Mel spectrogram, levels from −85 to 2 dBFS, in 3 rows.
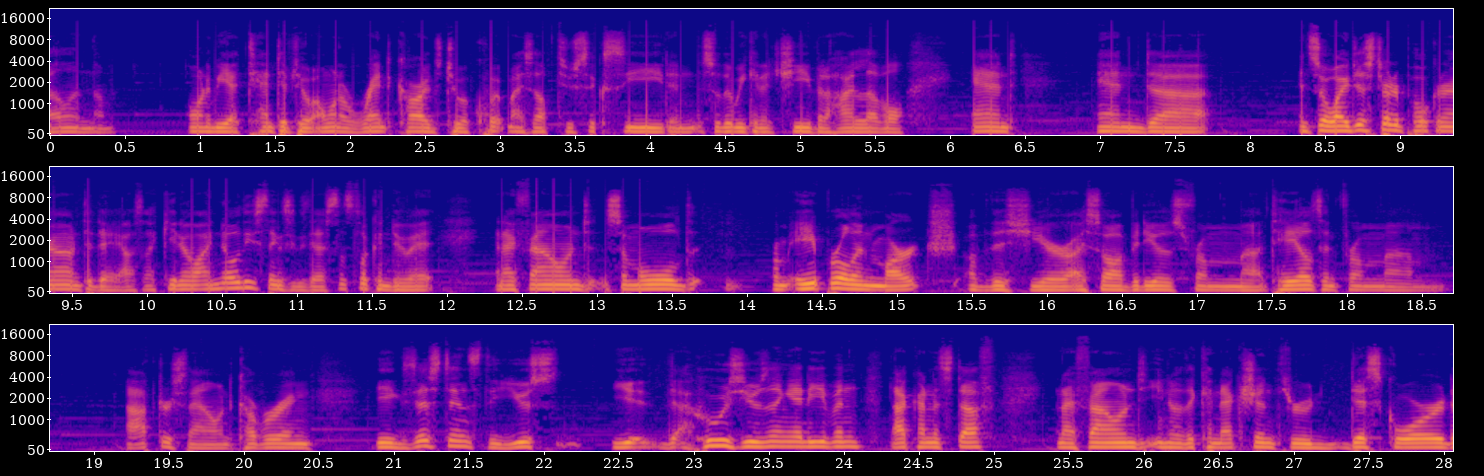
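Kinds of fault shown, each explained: Periodic USB or driver dropouts: something stalls the USB bus or audio driver every 0.115 s, and roughly 10 ms of audio is skipped each time, leaving around a hundred evenly spaced ticks, nearly nine per second, from 0.06 s to 13.28 s.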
